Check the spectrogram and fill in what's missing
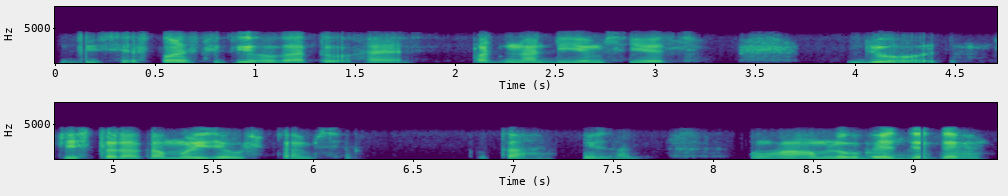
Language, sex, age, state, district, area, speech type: Hindi, male, 18-30, Bihar, Samastipur, rural, conversation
